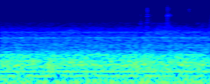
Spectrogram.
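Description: Steady low hum and hiss of room noise, with no distinct rattle standing out.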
